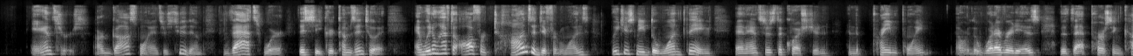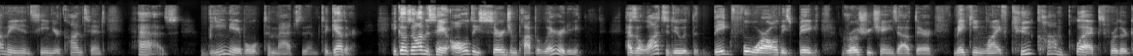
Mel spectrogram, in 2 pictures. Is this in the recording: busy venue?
no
